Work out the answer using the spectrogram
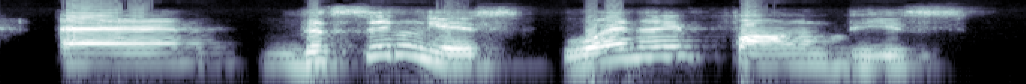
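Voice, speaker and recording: A man speaks with an Indonesian accent. His intonation is lively. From Indonesia, Jambi. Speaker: English teacher. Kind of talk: podcast interview.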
